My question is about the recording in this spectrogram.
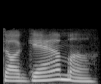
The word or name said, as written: Gama, da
